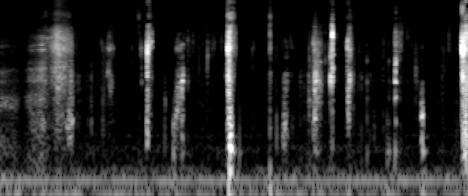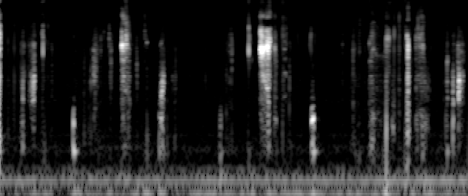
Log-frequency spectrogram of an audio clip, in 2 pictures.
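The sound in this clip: Crisp crunchy chewing as a person starts to eat, with many short, sharp crunches in an irregular rhythm. The sound is fairly quiet and no one talks.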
